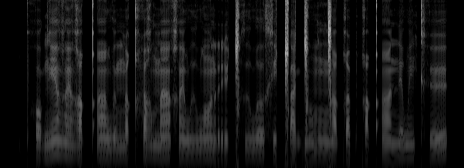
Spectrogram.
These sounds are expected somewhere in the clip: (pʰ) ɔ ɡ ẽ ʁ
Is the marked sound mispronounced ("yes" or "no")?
no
